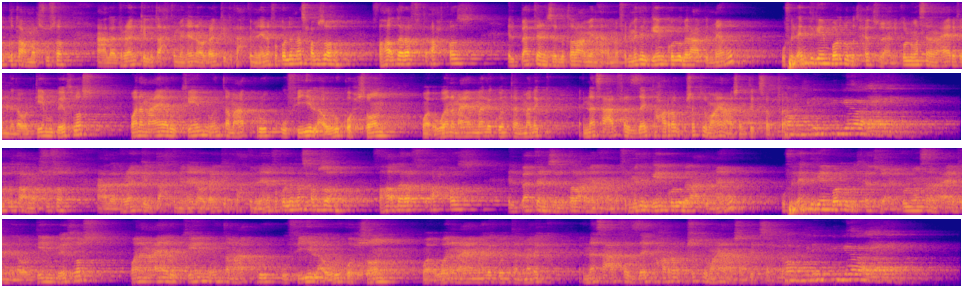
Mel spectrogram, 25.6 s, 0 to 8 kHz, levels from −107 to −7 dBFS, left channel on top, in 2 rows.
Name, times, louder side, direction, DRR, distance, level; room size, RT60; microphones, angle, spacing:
voice 1, 0.0-9.8 10.4-23.3, left 4 dB, 85° left, 2 dB, 0.4 m, -31 dB
voice 2, 22.6-24.9, left 1 dB, 5° left, -6 dB, 1.2 m, -35 dB
6.3 x 4.5 x 6.6 m, 2.4 s
head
